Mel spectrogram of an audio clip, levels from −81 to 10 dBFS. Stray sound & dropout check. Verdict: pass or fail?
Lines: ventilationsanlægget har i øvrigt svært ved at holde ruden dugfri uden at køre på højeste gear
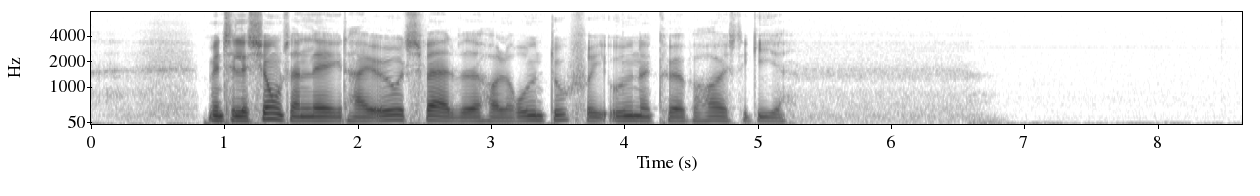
pass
